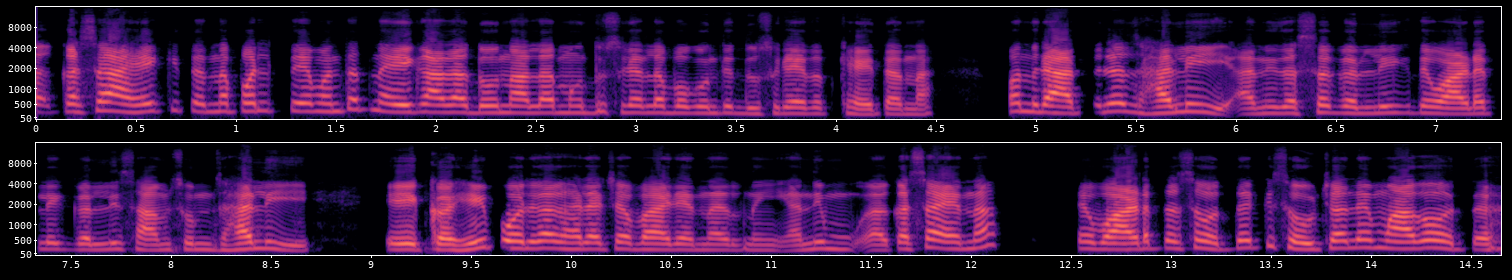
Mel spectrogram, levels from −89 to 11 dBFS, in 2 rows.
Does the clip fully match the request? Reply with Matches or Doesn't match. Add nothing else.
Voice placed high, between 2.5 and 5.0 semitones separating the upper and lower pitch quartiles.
Matches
